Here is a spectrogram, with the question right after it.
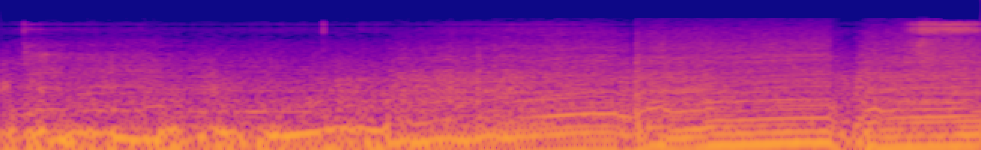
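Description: Race cars lapping an oval in Gran Turismo Sport make a loud, constant engine howl, the pitch climbing and shifting as the engines rev.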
